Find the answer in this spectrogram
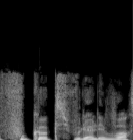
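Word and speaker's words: Phu Quoc: yes je l'ai perdu sur la plage à Fouok si vous voulez aller voir s'écrit PH U espace Q U o C.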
